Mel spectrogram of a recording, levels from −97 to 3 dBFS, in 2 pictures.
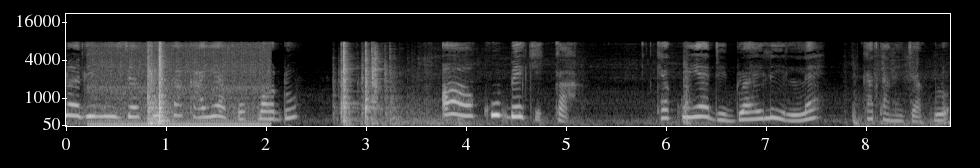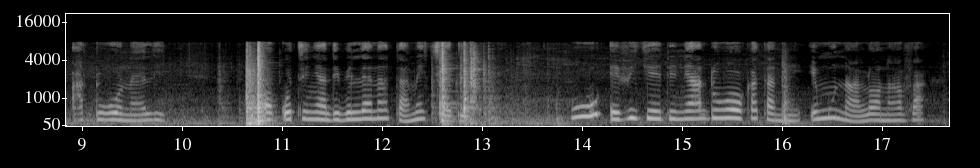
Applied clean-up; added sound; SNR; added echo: none; Drawer open or close + Car; 2 dB; none.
